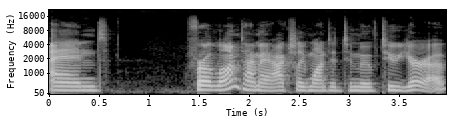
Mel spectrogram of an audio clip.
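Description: A woman's unremarkable speaking voice with an American accent, medium in pitch and moderate in pace, on a very clean recording with a silent background. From US South. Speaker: English teacher. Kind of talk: casual chat. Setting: studio.

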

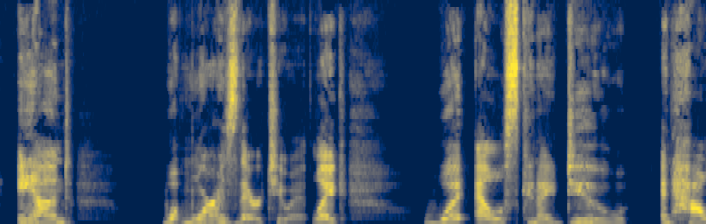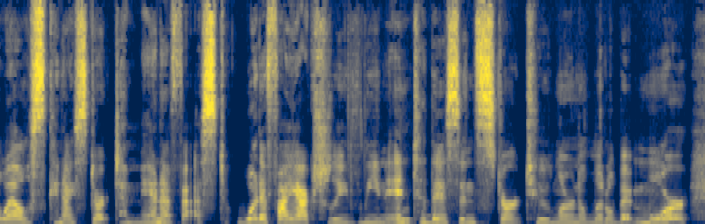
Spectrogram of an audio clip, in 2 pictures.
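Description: Speaking with an American accent at a moderate pace, a woman uses a fairly high pitch with ordinary pitch variation, the sound dry and close with no echo. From US Midwest, Minnesota. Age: 30s. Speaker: podcast host and business coach. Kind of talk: solo podcast monologue.

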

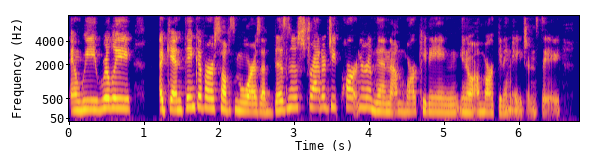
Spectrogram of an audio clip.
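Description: In a very clean recording with a silent background and a dry, close sound with no echo, a woman with an American accent talks at a very fast pace, her medium pitch showing ordinary variation. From US South. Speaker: marketing agency founder. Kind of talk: interview.

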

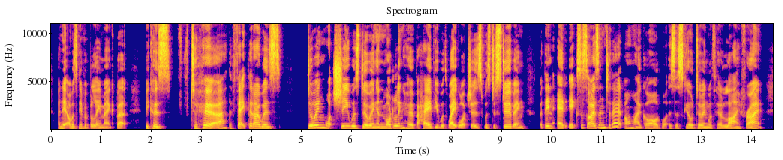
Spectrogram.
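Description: The speaker has a New Zealand accent, lively intonation and a moderate pace. Loudness swings widely on a very clean recording with a silent background. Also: woman, medium pitch for a woman. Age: 40s. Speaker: hypnosis weight coach and podcast host. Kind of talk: solo monologue sharing personal story.

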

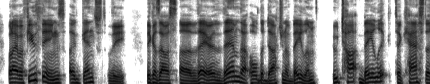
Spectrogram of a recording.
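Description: Here is a man with an ordinary speaking voice at a medium pitch. His intonation is lively and his pace moderate. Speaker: co-host Bible teacher. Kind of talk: live Bible study discussion. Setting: live stream.

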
